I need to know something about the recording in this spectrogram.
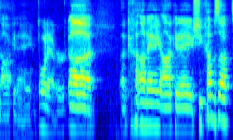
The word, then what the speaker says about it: Akane: Well, they pronounce it Akane.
